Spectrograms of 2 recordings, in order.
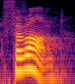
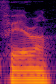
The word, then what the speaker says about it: Fearon: Today we have a special guest, is it Fearon? How would you pronounce it? Fearon? You pronounce it Fearon, I pronounce it Fearon. Fearon. Yeah. To get your fear on.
